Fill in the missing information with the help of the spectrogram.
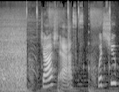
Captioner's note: hip-hop music; voiceover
